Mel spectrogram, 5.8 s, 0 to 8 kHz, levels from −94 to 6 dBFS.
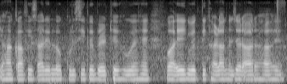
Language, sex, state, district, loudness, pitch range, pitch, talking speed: Hindi, male, Uttar Pradesh, Lalitpur, -18 LUFS, 120-125 Hz, 125 Hz, 175 wpm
